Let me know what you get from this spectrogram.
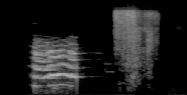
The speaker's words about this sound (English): Someone's parrot.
